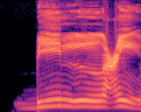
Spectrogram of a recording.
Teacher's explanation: Huruf ain sempit kan, tengah kerongkong.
